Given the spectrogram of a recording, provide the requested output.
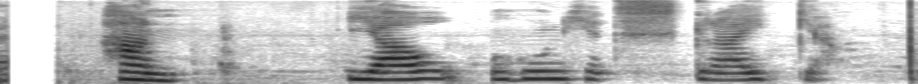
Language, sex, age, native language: Icelandic, female, 11, Icelandic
